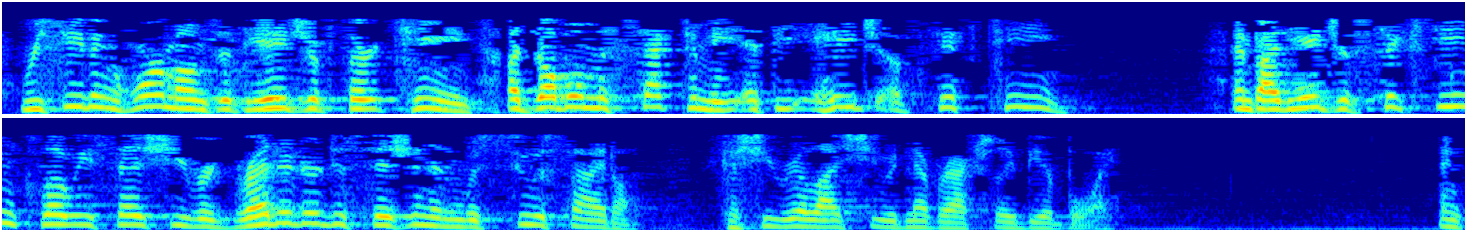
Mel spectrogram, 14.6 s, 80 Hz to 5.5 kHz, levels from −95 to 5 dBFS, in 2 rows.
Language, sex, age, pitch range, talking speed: English, male, 50-69, 150-220 Hz, 170 wpm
